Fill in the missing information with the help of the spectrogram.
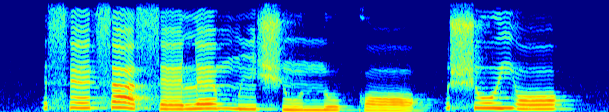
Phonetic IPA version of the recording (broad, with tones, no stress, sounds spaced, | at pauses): s ɛ̃˦ s a˦˨ s ɛ˧ l ɛ˦ m ĩ˧ ʃ ũ˨ n u˨ k ɔ˨ | ʃ o˦ j ɔ˧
